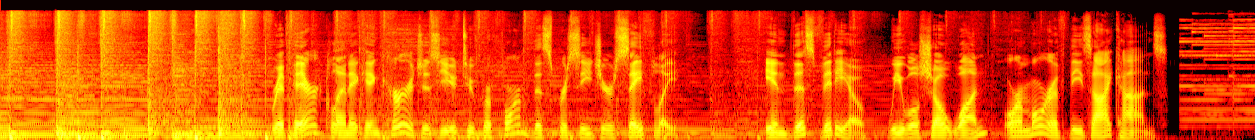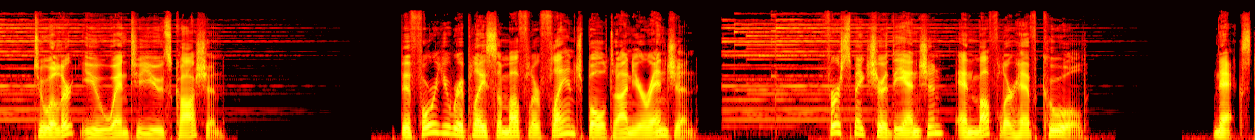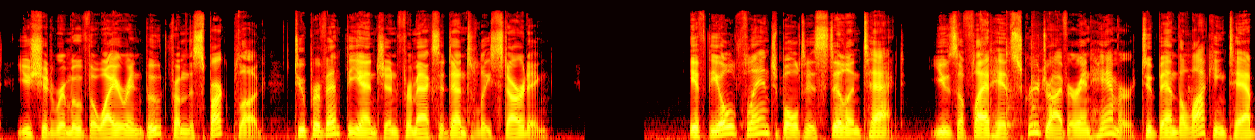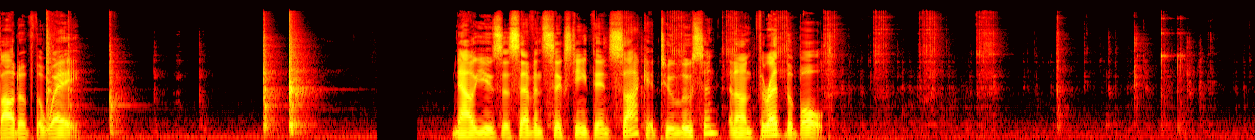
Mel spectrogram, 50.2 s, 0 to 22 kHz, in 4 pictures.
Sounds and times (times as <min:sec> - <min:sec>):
Chime: 0:11.8 - 0:15.5, 0:19.8 - 0:22.9.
